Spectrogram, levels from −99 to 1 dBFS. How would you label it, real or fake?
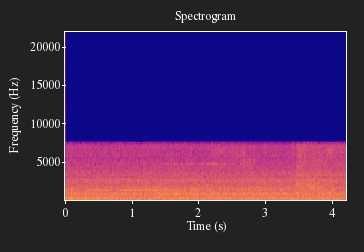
real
